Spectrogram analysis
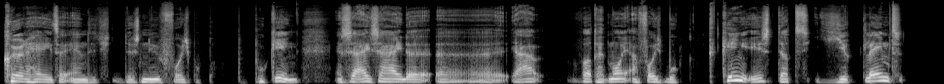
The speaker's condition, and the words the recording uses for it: Stuttering. Nou ja, dat doet hij dus. Met hier en daar. Een stotter dus.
